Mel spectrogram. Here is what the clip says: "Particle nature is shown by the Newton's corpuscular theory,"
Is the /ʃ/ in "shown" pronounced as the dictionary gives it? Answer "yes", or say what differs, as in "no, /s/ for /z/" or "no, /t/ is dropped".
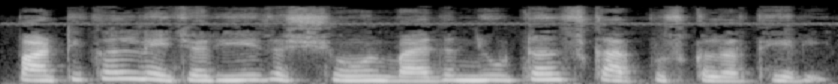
yes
